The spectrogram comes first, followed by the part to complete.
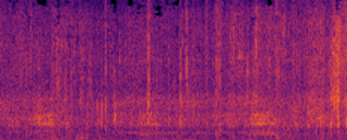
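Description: Mountain bike rolling downhill on a dry dirt trail: tyres crunching over dirt and pine needles, with a low rumble and scattered clicks and rattles from the bike over bumps.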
